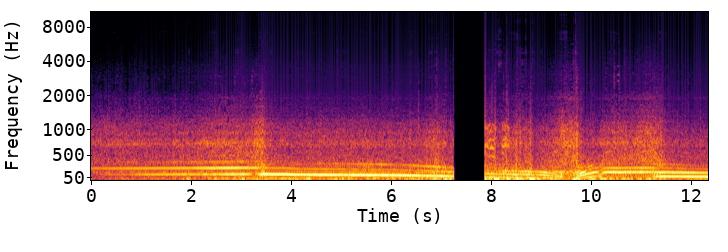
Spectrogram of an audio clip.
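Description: Lotus sports car engine heard from inside the cabin, running steadily and getting louder over the first few seconds as the car accelerates. The sound cuts out for about half a second past the middle, then the engine note drops and climbs again.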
